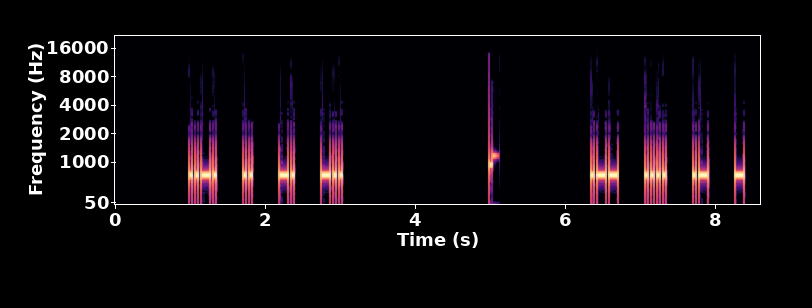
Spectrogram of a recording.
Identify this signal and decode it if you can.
Morse code, heard as a keyed tone, about 30 wpm, spaced as for 17 wpm, 700 Hz. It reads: FIND WHAT
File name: course / 30:10wpm / 230 Lesson 37f - Letter x - Words 30wpm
